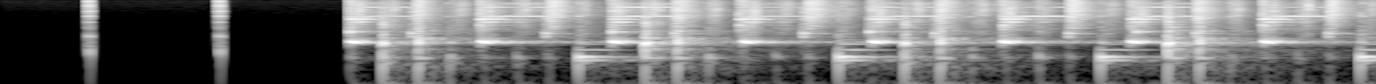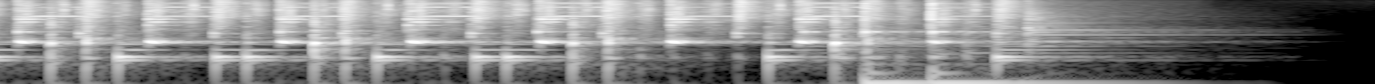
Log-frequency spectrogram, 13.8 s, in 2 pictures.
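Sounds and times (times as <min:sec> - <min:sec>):
bow beat: 0:02.1 - 0:12.8.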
